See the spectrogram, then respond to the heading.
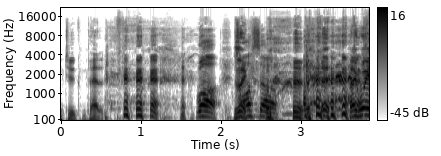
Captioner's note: amused laughing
